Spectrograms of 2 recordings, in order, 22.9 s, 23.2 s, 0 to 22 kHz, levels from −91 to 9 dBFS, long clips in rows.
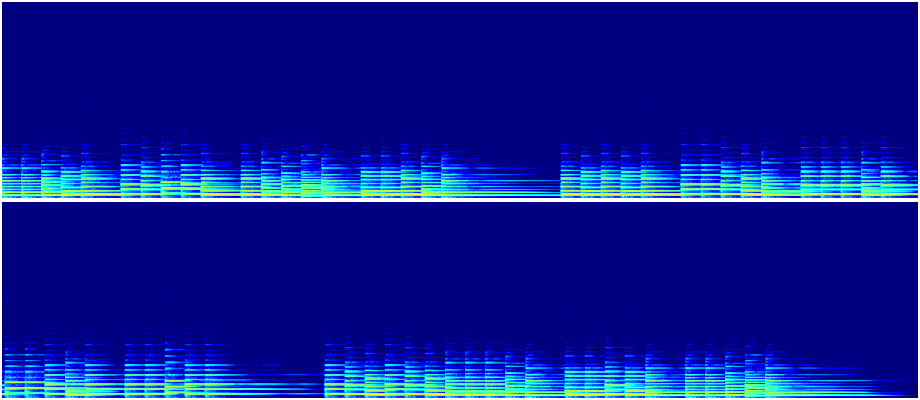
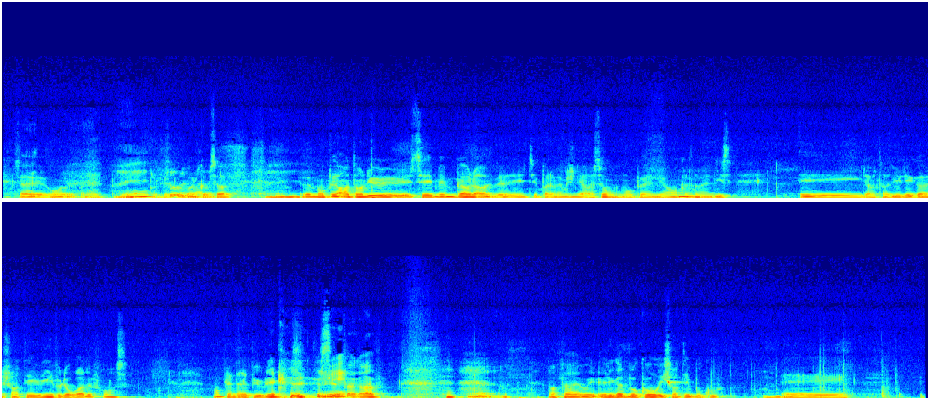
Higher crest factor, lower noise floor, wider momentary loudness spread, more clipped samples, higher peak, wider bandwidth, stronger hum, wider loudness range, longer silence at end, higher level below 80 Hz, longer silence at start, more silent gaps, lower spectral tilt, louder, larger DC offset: about the same, 12 dB vs 16 dB; first, -68 dBFS vs -46 dBFS; second, 9 LU vs 16 LU; neither; second, -18 dBFS vs 0 dBFS; about the same, 6 kHz vs 6.2 kHz; neither; second, 2 LU vs 6 LU; first, 0.55 s vs 0.05 s; second, -68 dBFS vs -34 dBFS; about the same, 0 s vs 0.05 s; neither; second, -6 dB/octave vs -9.5 dB/octave; second, -32 LUFS vs -17 LUFS; neither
